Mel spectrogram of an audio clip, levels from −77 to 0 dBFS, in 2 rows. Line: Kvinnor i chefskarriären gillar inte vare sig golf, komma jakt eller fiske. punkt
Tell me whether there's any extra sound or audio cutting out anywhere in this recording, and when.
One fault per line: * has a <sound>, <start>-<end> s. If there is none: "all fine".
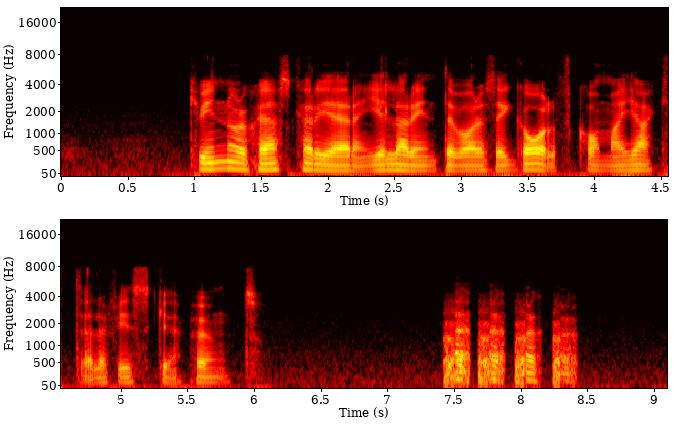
* has a laugh, 7.4-8.4 s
